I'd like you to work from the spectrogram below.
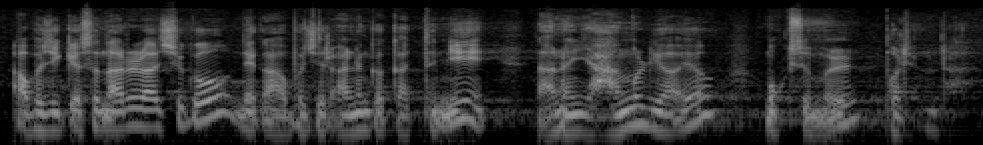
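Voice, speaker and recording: A male pastor preaching a Sunday sermon, swinging from loud emphasis to soft whispers. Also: fairly high pitch, vocal fry. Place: church sanctuary. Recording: long hall reverb.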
